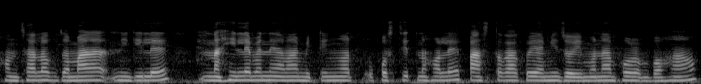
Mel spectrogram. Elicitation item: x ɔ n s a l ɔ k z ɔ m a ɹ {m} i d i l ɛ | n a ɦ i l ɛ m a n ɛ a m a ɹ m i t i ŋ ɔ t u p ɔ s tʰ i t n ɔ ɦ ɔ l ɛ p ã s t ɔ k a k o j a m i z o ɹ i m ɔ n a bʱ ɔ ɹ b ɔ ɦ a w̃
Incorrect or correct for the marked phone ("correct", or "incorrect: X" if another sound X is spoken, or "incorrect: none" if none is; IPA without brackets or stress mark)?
incorrect: n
